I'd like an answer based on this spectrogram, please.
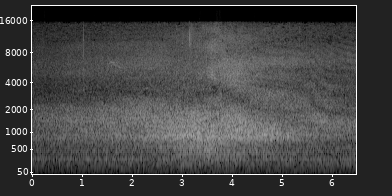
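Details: A broad wash of traffic or aircraft rumble swells and fades, with no animal voice heard.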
